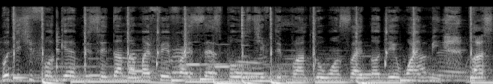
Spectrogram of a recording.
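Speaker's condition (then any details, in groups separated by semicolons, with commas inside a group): No condition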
